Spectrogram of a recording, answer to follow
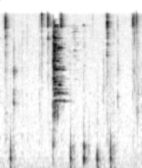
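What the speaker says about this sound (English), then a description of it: "Then we also put down some glass here on the side to close it." Soft, evenly spaced clinking taps of glass blocks being placed one after another in Minecraft, a quiet rhythmic series of about six light clicks with a brief brighter glassy sound in between.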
